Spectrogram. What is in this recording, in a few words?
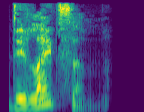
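"delightsome", British English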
